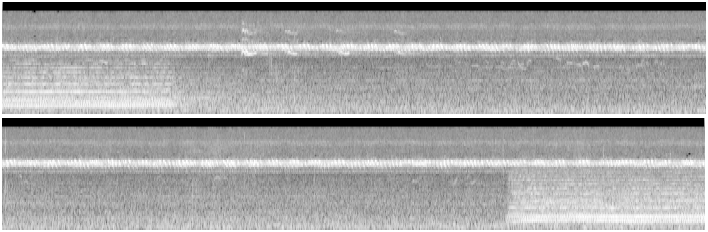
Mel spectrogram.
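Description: Diesel freight locomotive's air horn sounding a steady multi-note chord that cuts off about two seconds in, then a low rumble of the approaching train, and the horn sounding again about twelve seconds in. Crickets chirp steadily in the background.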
